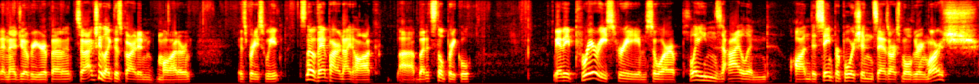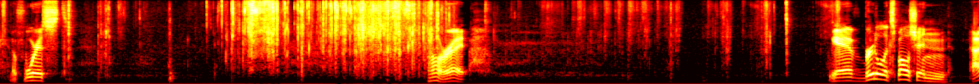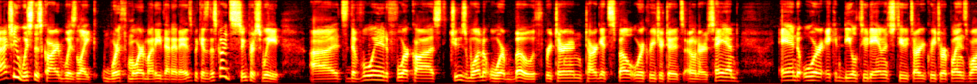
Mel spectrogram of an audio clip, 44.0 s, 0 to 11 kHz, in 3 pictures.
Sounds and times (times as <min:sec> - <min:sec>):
Speech: 0:00.0 - 0:02.9, 0:03.6 - 0:07.1, 0:08.3 - 0:15.8, 0:21.1 - 0:21.8, 0:27.1 - 0:44.0.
